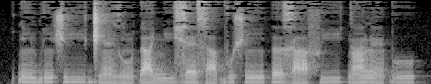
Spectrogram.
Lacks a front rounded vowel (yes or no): yes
